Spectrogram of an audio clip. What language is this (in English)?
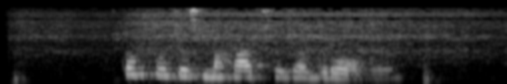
Belarusian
